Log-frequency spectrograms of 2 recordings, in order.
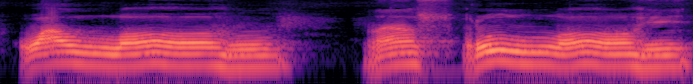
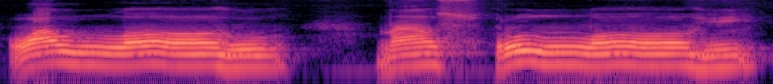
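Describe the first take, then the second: The two takes are said the same way.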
